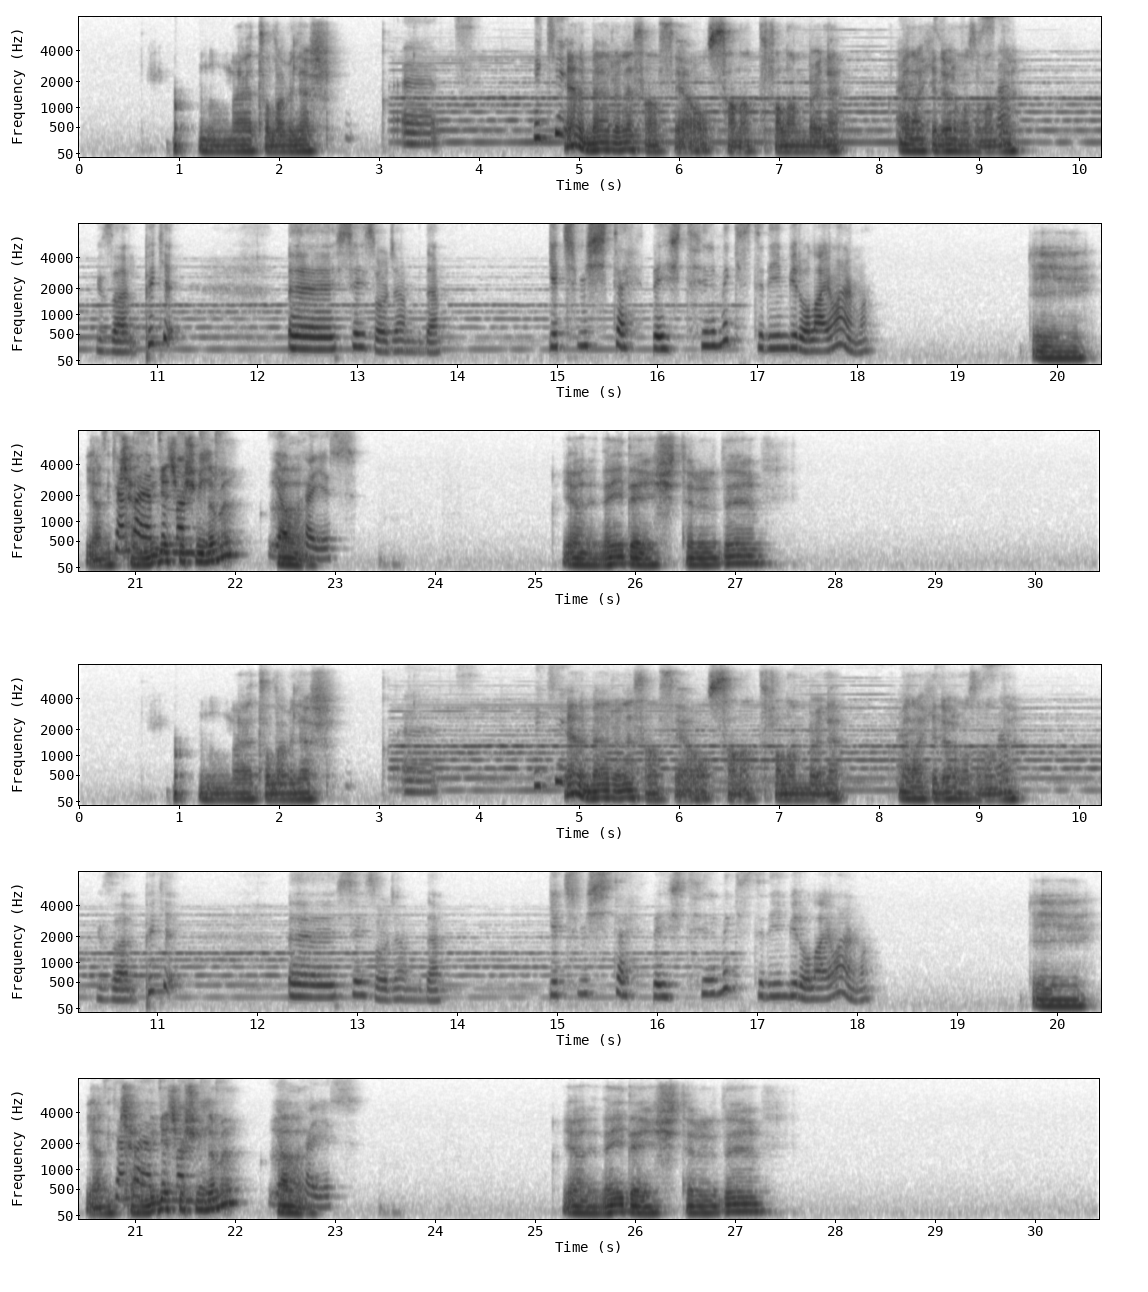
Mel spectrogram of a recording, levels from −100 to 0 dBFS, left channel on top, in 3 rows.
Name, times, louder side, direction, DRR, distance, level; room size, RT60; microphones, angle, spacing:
voice 1, 1.2-2.5 4.9-7.6 8.2-9.4 19.7-22.0 22.4-22.7 25.3-27.3, left 1 dB, 25° left, 5 dB, 1.2 m, -23 dB
sound 1, 3.1-16.8, equal, 30° right, 2.0 m, -38 dB
voice 2, 3.2-3.6 4.5-4.9 8.2-8.5 9.2-9.4 10.4-11.2 11.8-12.0 12.3-13.9 14.9-18.1 20.8-21.8 22.3-23.2, left 5 dB, 75° left, 12 dB, 0.7 m, -26 dB
9.7 x 3.8 x 3.8 m, 0.36 s
head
